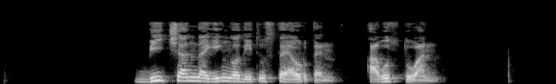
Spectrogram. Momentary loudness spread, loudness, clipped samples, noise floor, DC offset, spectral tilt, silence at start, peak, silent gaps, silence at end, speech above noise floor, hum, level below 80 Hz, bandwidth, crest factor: 12 LU; -14 LUFS; under 0.1%; under -90 dBFS; under 0.1%; -6 dB/octave; 1.35 s; 0 dBFS; none; 1.2 s; over 77 dB; none; -58 dBFS; 7.8 kHz; 16 dB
